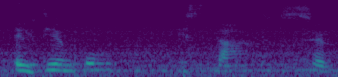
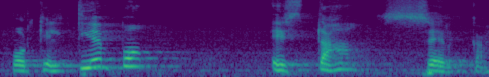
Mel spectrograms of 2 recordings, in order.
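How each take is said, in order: First: Soft, hushed El tiempo está cerca fading to almost nothing; gentle hushed delivery of El tiempo está cerca. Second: Preached El tiempo está cerca with slowed está cerca; emphatic, slowed. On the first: Quoting God's words. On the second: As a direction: drive home está cerca, slowly. Preacher reading the verse aloud. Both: Acted.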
